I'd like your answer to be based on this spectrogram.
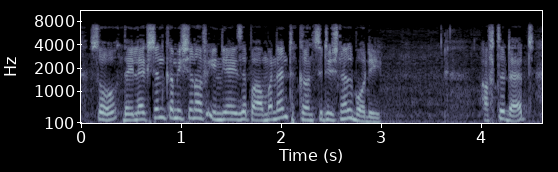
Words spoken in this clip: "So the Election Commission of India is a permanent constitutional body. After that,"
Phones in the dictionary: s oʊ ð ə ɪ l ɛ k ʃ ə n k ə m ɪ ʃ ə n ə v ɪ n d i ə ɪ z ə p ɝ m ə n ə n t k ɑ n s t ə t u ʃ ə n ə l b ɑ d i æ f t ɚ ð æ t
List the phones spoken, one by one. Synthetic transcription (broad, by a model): s oʊ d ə ɪ l ɛ k ʃ ə n k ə m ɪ ʃ ə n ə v ɪ n d i ə ɪ z ə p ɝ m ə n ə n t k ɑ n s t ə t u ʃ ə n ə l b ɑ d i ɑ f t ɚ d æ t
